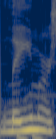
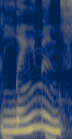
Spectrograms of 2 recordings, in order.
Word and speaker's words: layman's: she said she said Lamer term that's not even how you pronounce it it's it's layman's term that's not even how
